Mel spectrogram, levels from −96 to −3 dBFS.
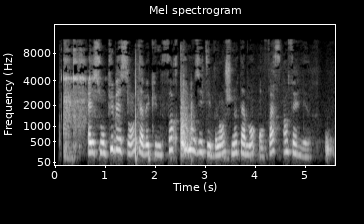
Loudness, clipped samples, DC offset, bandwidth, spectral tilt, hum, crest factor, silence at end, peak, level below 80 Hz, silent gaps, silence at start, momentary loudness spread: -21 LUFS; under 0.1%; under 0.1%; 11.5 kHz; -3.5 dB/octave; none; 20 dB; 0.05 s; 0 dBFS; -70 dBFS; none; 0.15 s; 9 LU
